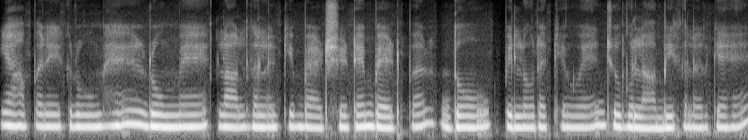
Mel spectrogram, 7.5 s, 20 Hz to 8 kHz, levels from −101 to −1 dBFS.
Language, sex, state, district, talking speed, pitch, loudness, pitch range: Hindi, female, Chhattisgarh, Jashpur, 190 wpm, 215 Hz, -14 LUFS, 210-225 Hz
